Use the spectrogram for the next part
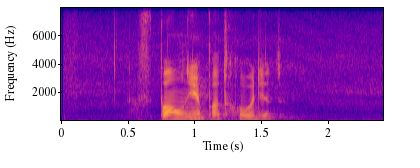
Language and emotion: Russian, neutral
